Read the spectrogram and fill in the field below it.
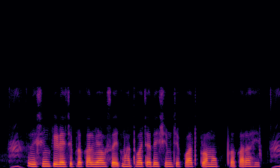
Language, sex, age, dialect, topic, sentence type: Marathi, female, 25-30, Varhadi, agriculture, statement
